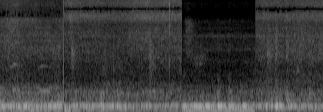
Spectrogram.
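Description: Steady low rumble of a mountain railway train on the Bernina line, heard from inside the carriage: the running noise of the wheels on the track. Its tone changes abruptly about a second in and again near four and five seconds in.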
